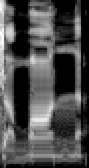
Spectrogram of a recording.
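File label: "come on", Funky Vocals; USB Soundscan vol.18; AKAI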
